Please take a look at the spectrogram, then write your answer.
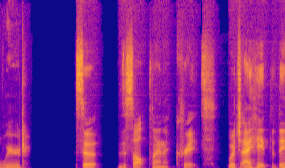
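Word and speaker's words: Crait: I know it's Crate with a C and crate dragons are with a K, but come on.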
